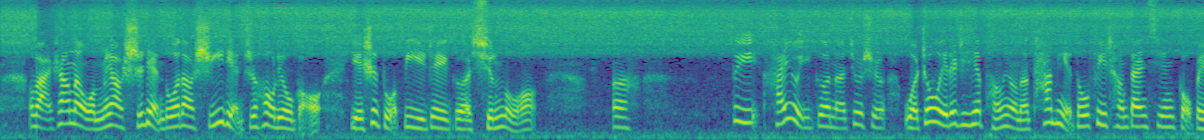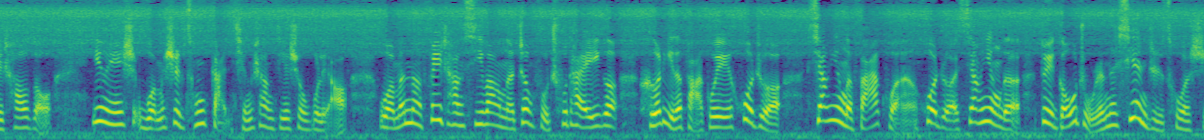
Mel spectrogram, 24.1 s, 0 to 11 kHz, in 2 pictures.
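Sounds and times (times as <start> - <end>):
woman speaking: 0.0 - 6.6, 7.4 - 24.0
steady high hiss: 0.0 - 24.0.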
